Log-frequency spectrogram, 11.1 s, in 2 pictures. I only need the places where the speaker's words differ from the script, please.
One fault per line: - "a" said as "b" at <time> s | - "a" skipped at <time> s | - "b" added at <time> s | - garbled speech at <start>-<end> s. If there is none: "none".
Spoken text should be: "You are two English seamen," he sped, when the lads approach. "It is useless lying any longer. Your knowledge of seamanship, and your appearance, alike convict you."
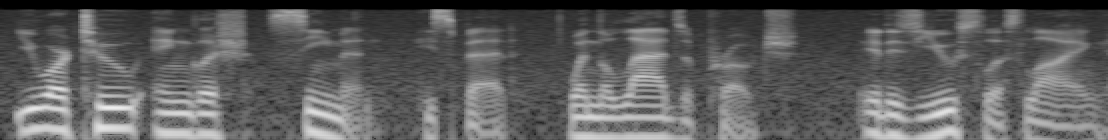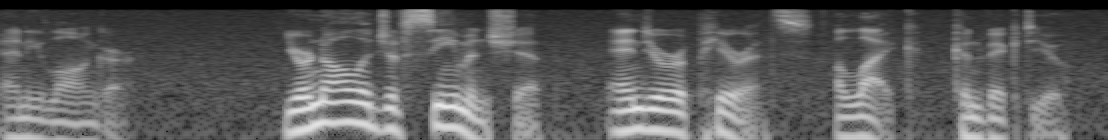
none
